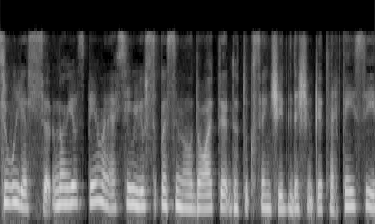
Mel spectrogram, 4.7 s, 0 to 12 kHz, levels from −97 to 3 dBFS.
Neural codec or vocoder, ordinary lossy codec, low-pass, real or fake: codec, 16 kHz, 1 kbps, FunCodec, trained on LibriTTS, 50 frames a second; Opus, 64 kbps; 7.2 kHz; fake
